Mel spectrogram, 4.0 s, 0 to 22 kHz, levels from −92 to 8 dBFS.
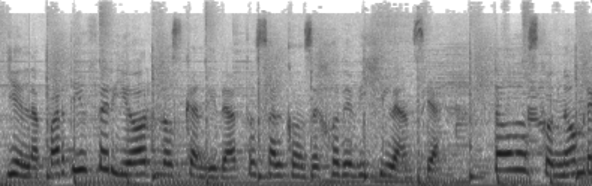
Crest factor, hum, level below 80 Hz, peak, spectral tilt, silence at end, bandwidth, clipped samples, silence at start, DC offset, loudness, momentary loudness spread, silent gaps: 10 dB; none; -26 dBFS; 0 dBFS; -5 dB/octave; 0 s; over 20 kHz; under 0.1%; 0 s; 4%; -11 LUFS; 4 LU; none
